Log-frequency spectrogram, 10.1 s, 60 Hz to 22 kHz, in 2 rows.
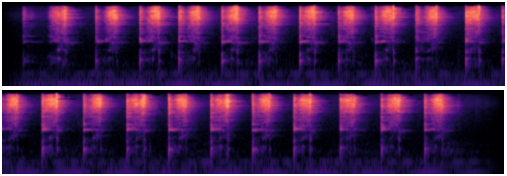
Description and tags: Knife Sharpening
Primo, chef, vegetables, LM49990, EM172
